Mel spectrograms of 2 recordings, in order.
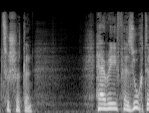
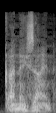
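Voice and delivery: lower, mildly shaken Hagrid; trembling voice; 10 semitones lower than usual. Acted. Hagrid denying it, with a mild tremble. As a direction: let the words tremble a touch. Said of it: "mit zitternder Stimme".

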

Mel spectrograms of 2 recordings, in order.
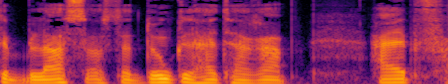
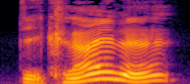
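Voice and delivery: louder and higher, incredulous; disbelieving; 7 semitones higher, 6 dB louder than usual. A narrator's reading. Capricorn doubting the girl did it, loud and incredulous. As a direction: throw the question out in disbelief. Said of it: "Capricorns Stimme klang ungläubig".

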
